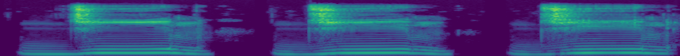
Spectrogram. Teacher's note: জিম শক্ত ও কঠিন আওয়াজে জীবের মাঝখান থেকে জীবের মাঝখানে এবং সরাসরি তালু থেকে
